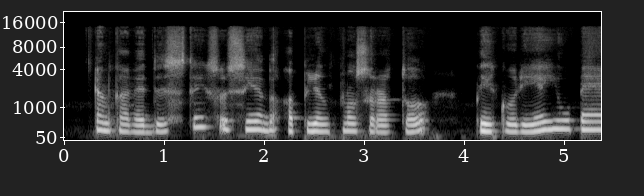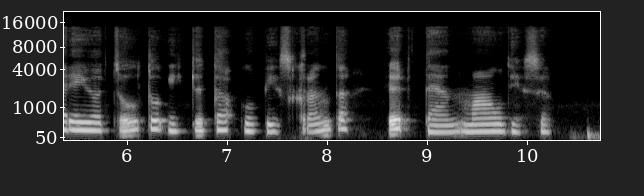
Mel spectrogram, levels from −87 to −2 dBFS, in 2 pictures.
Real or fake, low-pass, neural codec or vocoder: fake; 14.4 kHz; codec, 32 kHz, 1.9 kbps, SNAC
